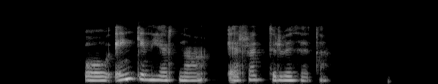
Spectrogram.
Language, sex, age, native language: Icelandic, female, 20-29, Icelandic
